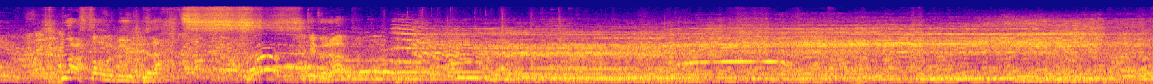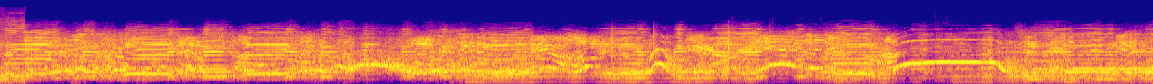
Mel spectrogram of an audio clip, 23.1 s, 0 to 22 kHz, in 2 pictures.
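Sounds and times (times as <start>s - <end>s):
crowd voices: 0.0s - 23.0s
live band with guitars: 1.8s - 16.8s, 17.5s - 23.0s.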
